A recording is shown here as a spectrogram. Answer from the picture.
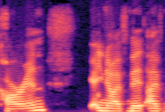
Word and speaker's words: Karin: it became really important my name is actually pronounced Karen you know I've bit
